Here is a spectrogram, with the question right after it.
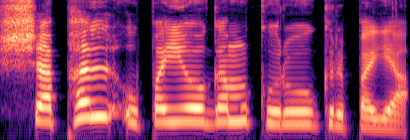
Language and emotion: Sanskrit, neutral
